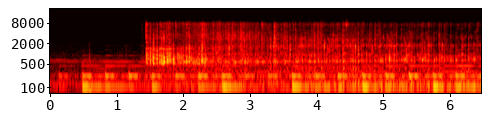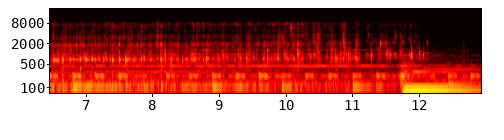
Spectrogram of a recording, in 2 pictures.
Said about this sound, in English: There's a bit of comedy when I pour the coffee into this cup here because I stop partway through. This is a confession. I stop partway up because this cup of coffee is much larger than I think I want to let on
